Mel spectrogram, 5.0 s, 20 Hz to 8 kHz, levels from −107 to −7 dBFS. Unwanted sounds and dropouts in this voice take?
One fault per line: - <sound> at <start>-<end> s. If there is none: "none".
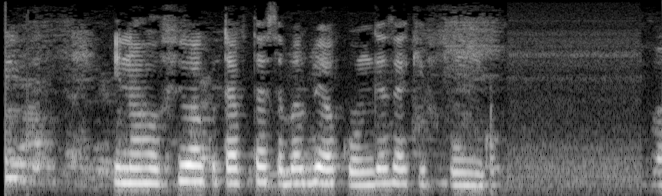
none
